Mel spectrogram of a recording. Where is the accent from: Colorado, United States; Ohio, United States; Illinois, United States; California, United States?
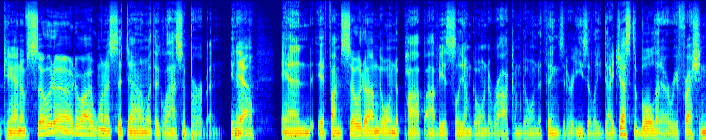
Illinois, United States; Evanston; I grew up here in Evanston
